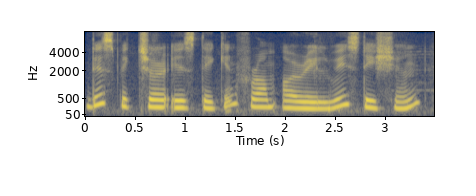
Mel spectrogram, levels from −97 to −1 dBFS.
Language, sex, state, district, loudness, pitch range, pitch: English, female, Assam, Kamrup Metropolitan, -15 LUFS, 200-250 Hz, 225 Hz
